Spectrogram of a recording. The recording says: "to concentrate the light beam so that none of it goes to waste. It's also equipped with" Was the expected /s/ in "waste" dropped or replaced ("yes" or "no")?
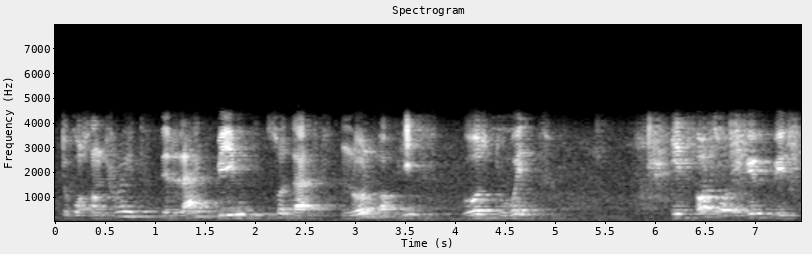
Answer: yes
